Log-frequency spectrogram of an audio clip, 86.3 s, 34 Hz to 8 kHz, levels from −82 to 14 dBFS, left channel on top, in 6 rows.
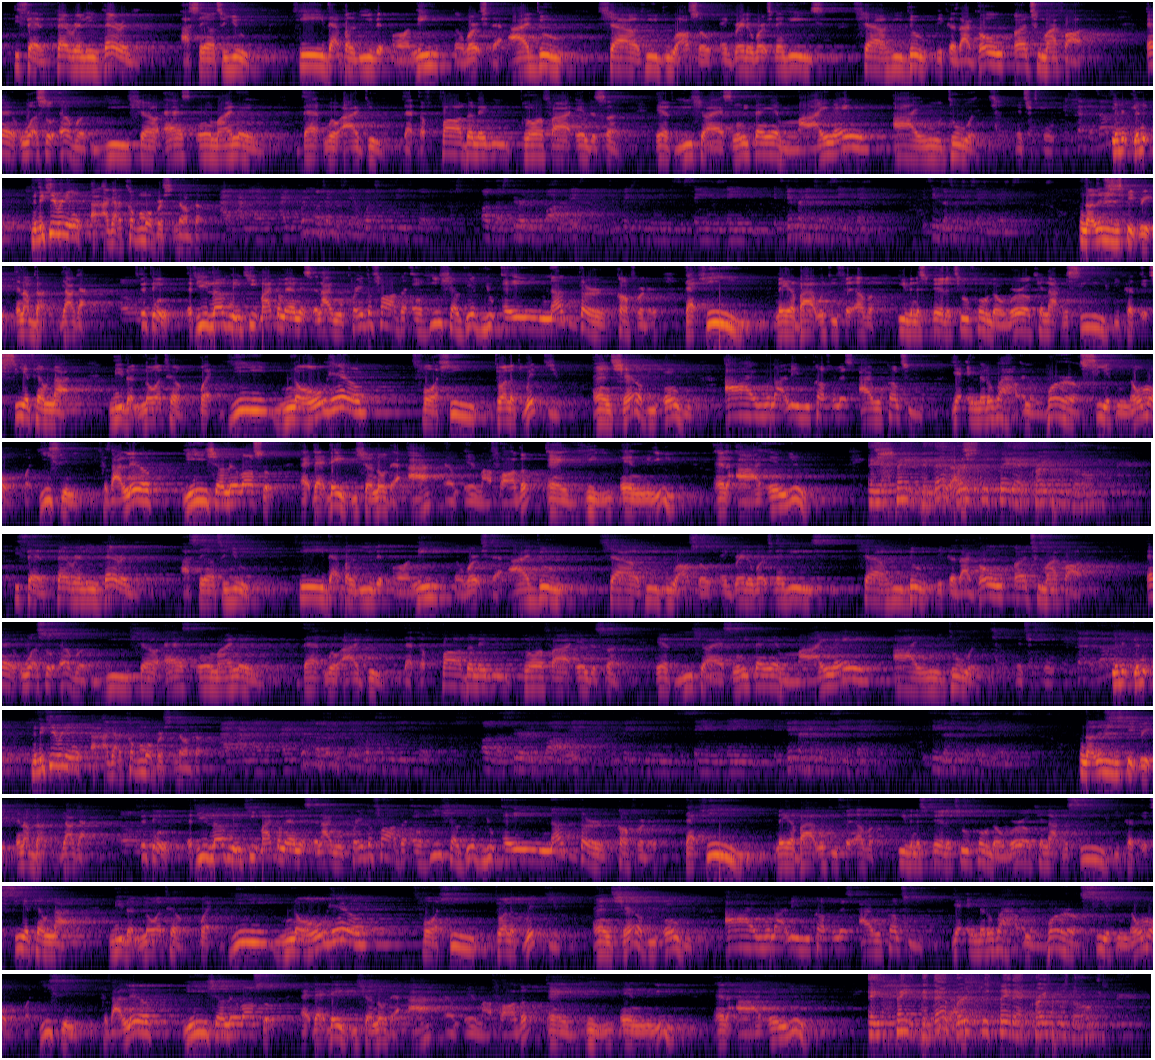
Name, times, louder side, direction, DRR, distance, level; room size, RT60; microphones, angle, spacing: voice 1, 0.2-1.7 2.2-3.1 3.7-7.0 7.5-10.3 10.7-13.5 14.3-17.7 18.2-19.2 19.4-22.1 22.6-25.2 25.5-27.5 28.3-28.7 29.1-31.3 42.2-44.2 44.9-51.4 51.7-52.5 52.8-54.1 54.4-58.4 58.9-62.1 62.7-64.5 64.9-66.2 66.6-69.1 69.4-73.8 74.2-75.3 75.7-80.4 80.8-82.0 82.9-83.1 83.8-84.1, left 3 dB, 70° left, 10 dB, 0.6 m, -30 dB
voice 2, 26.8-28.5 29.1-29.2 31.5-34.5 34.8-39.6 40.3-41.5 44.6-45.1, left 1 dB, 35° left, -3 dB, 5.4 m, -47 dB
voice 3, 82.8-86.1, right 2 dB, 65° right, 2 dB, 2.2 m, -33 dB
25.0 x 20.0 x 5.2 m, 2.3 s
head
